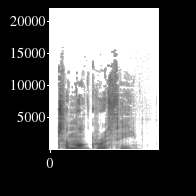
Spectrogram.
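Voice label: "tomography", British English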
